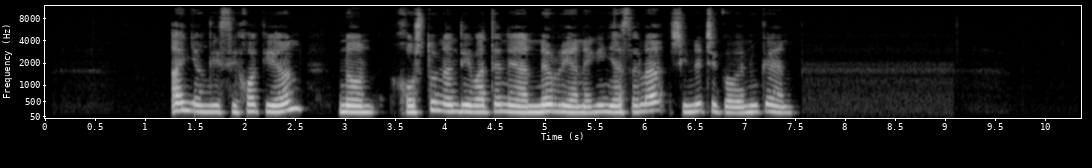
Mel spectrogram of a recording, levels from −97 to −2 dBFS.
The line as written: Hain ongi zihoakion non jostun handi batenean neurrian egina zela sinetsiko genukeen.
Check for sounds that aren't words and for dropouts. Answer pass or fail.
pass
